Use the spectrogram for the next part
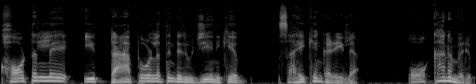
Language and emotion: Malayalam, disgusted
